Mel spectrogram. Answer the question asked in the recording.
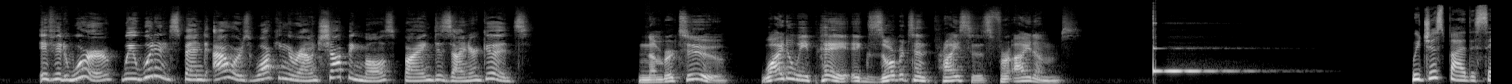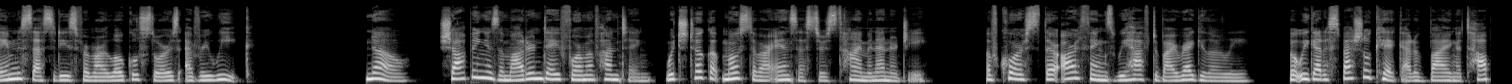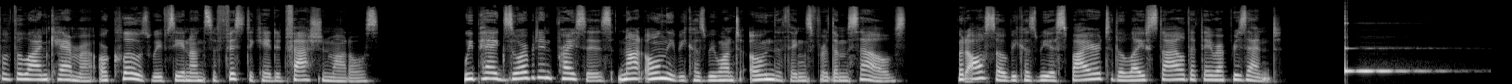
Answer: The answer is because we aspire to the lifestyle that they represent.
